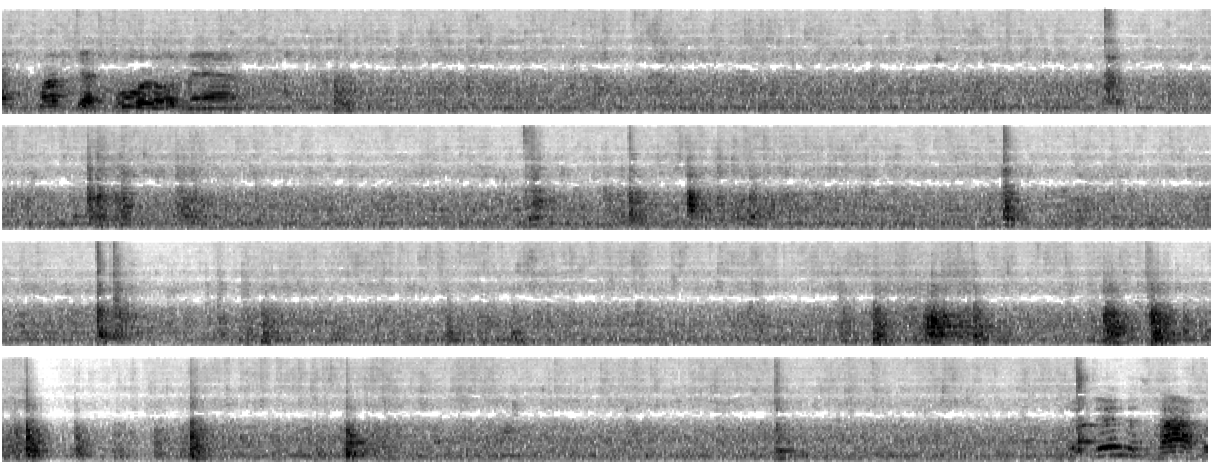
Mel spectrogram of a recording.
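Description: Dishes being washed in a kitchen sink: plates and utensils clink and knock at irregular intervals over the steady hiss of running tap water.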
